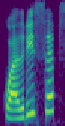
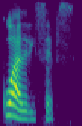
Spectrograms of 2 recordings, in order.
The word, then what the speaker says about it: cuádriceps: palabra no esta palabra Cómo se pronuncia cuadríceps así como bíceps y tríceps o sea lo lleva en la i o es más bien cuádriceps no cuádriceps cuádriceps no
